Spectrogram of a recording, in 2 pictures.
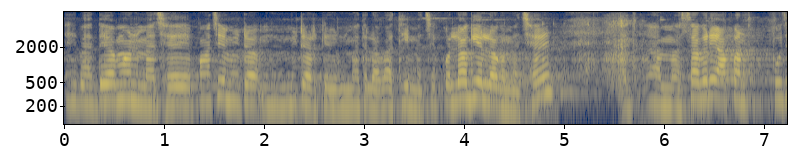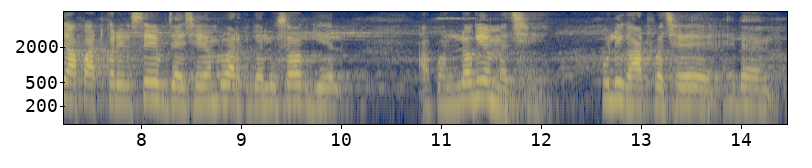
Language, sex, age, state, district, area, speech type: Maithili, female, 30-45, Bihar, Supaul, rural, spontaneous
